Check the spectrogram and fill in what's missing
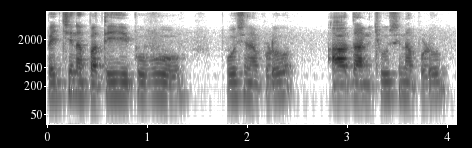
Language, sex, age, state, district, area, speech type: Telugu, male, 18-30, Telangana, Nalgonda, urban, spontaneous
